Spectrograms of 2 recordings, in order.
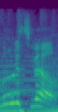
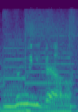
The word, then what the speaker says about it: Louisville: If you Oh, it's pronounced Louisville, guys. The Americans are correcting us. It's not Louisville. It's Louisville.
